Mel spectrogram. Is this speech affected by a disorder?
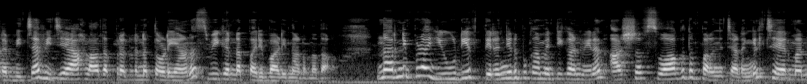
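No.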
